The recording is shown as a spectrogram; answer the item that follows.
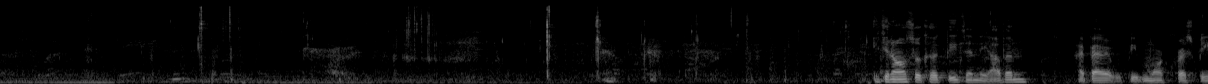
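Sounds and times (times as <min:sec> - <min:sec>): man chewing food: 0:00.8 - 0:08.9, 0:10.3 - 0:10.8.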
